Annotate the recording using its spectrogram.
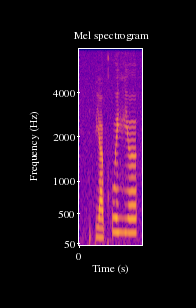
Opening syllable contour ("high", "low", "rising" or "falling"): low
